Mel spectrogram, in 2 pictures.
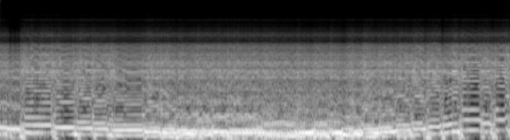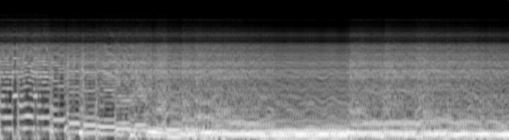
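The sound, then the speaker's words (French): A fuzzy, slightly overdriven electric guitar pickup tone plays melodic phrases whose notes sweep up and down, sustained and loud throughout with no voices. “Vous entendez sa sonorité un petit peu fuzzy? On dirait que ça bave un petit peu, ça déborde un peu, c'est très charmant.”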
